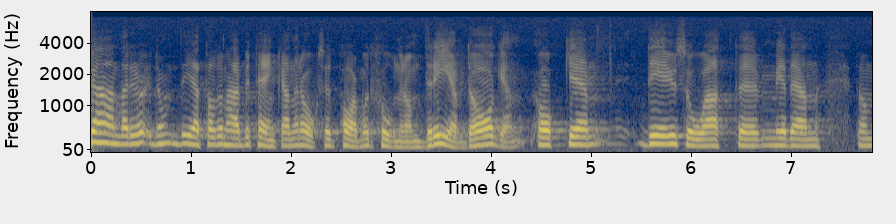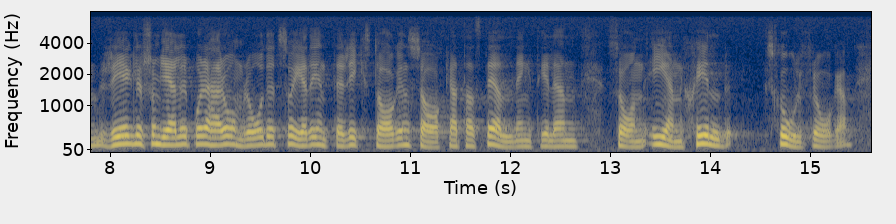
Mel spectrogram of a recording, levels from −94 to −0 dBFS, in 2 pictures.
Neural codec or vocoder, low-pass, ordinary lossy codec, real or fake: none; 7.2 kHz; none; real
